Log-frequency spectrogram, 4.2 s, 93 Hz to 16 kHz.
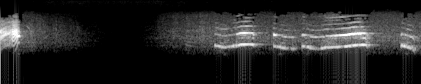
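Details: Eurasian jay recorded in the Wittlicher Tal in 2018: one short harsh note, a pause, then a run of tonal, wavering mewing notes with bent pitch, ending on a brief downslur.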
